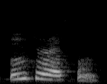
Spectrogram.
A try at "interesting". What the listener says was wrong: You don't say that ER in the middle. It's interesting, not interesting. The correct way to say that word is interesting. You're saying it correct, but that's not the way people use it in conversation.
